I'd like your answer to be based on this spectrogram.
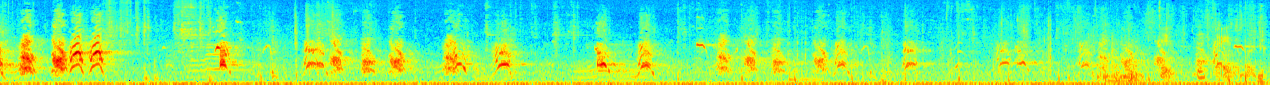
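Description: Video game dogs barking repeatedly at a kennel where the dogs are sold out, a run of sharp, fairly close woofs spread across the whole stretch with little pause between them.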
